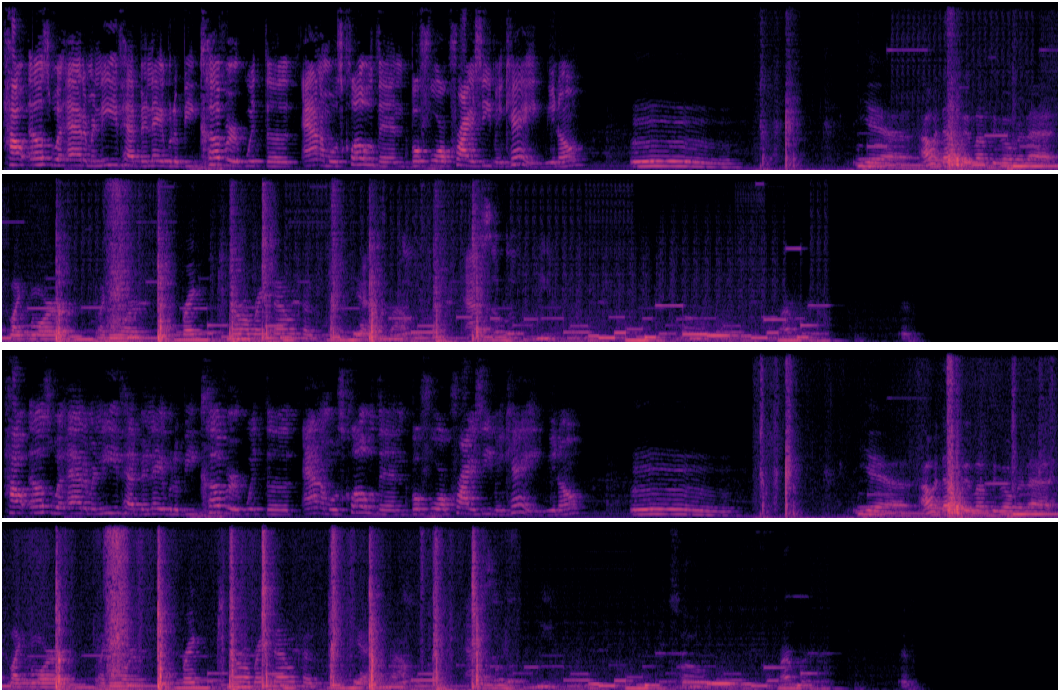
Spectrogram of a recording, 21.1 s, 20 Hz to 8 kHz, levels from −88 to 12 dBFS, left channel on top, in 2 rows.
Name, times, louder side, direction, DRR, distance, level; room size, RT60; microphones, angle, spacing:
voice 1, 0.0-5.8 14.2-16.1, left 5 dB, 60° left, 1.9 m, -41 dB
voice 2, 6.3-7.4 8.5-11.9 12.3-12.5 12.8-13.7 14.1-14.7 15.5-15.7, equal, ahead, 1.9 m, -39 dB
sound 1, 7.5-15.7, right 3 dB, 40° right, 0.9 m, -36 dB
sound 2, 8.5-18.8, left 2 dB, 80° left, 1.1 m, -39 dB
voice 3, 17.2-17.7 18.2-18.7 19.5-19.7, right 2 dB, 85° right, 2.0 m, -50 dB
12.5 x 7.2 x 4.0 m
head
